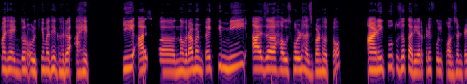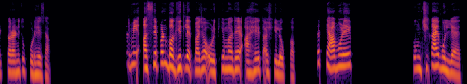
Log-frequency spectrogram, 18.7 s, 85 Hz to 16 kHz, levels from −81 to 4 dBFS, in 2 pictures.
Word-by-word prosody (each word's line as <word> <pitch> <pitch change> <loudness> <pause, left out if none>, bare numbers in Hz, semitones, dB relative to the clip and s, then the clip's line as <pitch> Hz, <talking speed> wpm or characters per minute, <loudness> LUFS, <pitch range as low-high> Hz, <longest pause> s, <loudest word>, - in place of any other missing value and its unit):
माझ्या 215 -1 +2
एक 190 -3 -3
दोन 210 +1 -1
ओळखीमध्ये 200 +3 -1
घरं 190 0 -1
आहेत, 180 +1 0 0.7
की 230 +3 +3
आज 210 +3 +3 0.2
अ, 185 -1 -1
नवरा 195 +2 +2
म्हणतोय 220 0 0
की 265 +5 -7
मी 245 +5 +1 0.2
आज 220 0 +6
अ, 220 -1 +6
हाउसहोल्ड 210 +2 -1
हसबंड 185 -1 -2
होतो 190 +7 -4 0.7
आणि 210 +1 +7
तू 255 0 -5
तुझं 230 0 -2
करियरकडे 190 0 -1
फुल 195 -2 -5
कॉन्संट्रेट 175 0 -5
कर 180 -1 -1
आणि 175 +1 0
तू 200 - -8
पुढे 160 -2 -3
जा. - - -12 1.6
तर 285 - -9
मी 305 +2 0
असे 240 +5 +3
पण 320 0 +3
बघितलेत 240 -2 +3
माझ्या 200 +3 0
ओळखीमध्ये 220 +4 -1
आहेत 185 +4 -3
अशी 175 -1 -6
लोकं. 145 -3 -5 0.5
तर - - -4
त्यामुळे 265 +2 +3 1.3
तुमची 225 0 -4
काय 270 0 +6
मूल्य 205 -7 -1
आहेत? 145 -4 -4
210 Hz, 145 wpm, -24 LUFS, 185-225 Hz, 1.6 s, आणि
